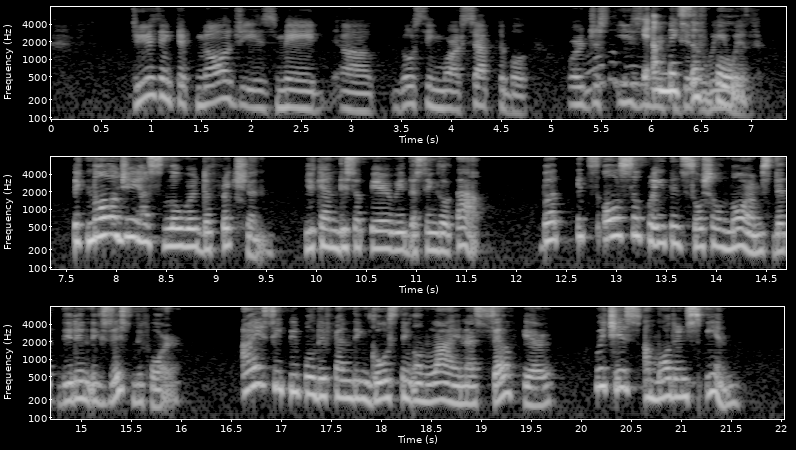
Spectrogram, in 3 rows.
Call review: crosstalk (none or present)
present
